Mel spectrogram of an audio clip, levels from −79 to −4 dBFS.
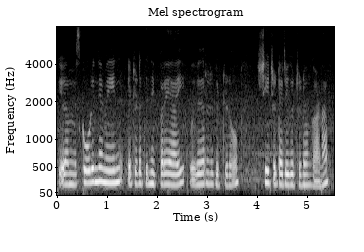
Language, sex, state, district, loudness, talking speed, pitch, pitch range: Malayalam, female, Kerala, Kollam, -14 LUFS, 130 wpm, 200 Hz, 190-220 Hz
